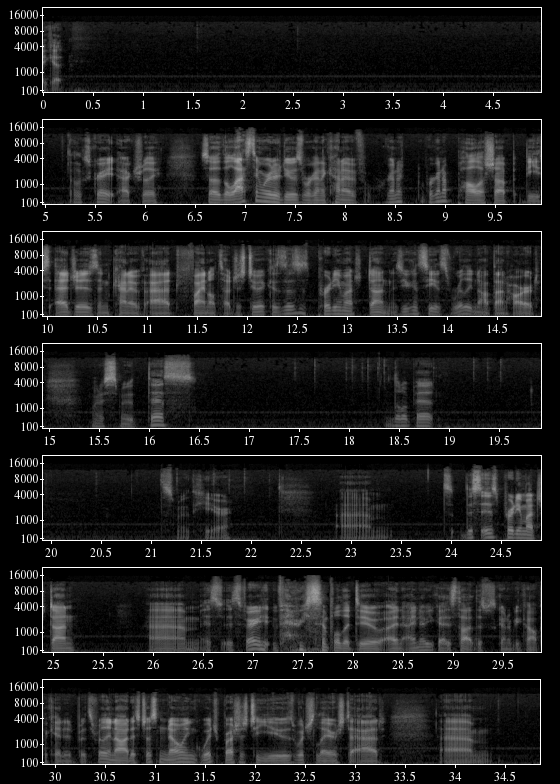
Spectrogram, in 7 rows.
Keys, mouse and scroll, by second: 2.1-2.6 scroll down 2, 2.6 scroll down 1, 17.5-20.0 drag, 20.0-21.2 middle drag, 21.2-22.3 drag, 22.3-32.2 middle drag, 24.8-25.1 scroll down 2, 25.1-25.8 scroll up 2, 25.8 scroll up 1, 25.9-26.7 scroll down 2, 32.2-33.5 drag, 33.5-34.8 middle drag.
